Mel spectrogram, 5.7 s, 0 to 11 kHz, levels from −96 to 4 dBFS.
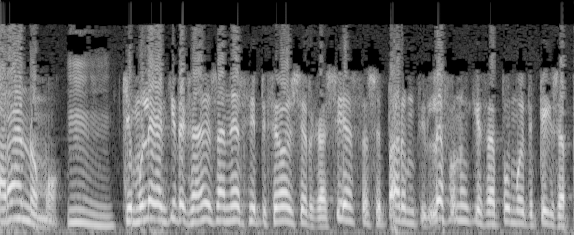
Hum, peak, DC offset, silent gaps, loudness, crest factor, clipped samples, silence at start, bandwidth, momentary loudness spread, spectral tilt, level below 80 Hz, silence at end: none; 0 dBFS; under 0.1%; none; -11 LUFS; 10 dB; under 0.1%; 0 s; 8 kHz; 7 LU; -5.5 dB/octave; -38 dBFS; 0.05 s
